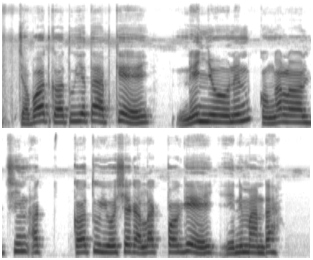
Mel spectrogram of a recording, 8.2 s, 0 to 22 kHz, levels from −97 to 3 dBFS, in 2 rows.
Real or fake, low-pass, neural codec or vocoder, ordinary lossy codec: real; 19.8 kHz; none; none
